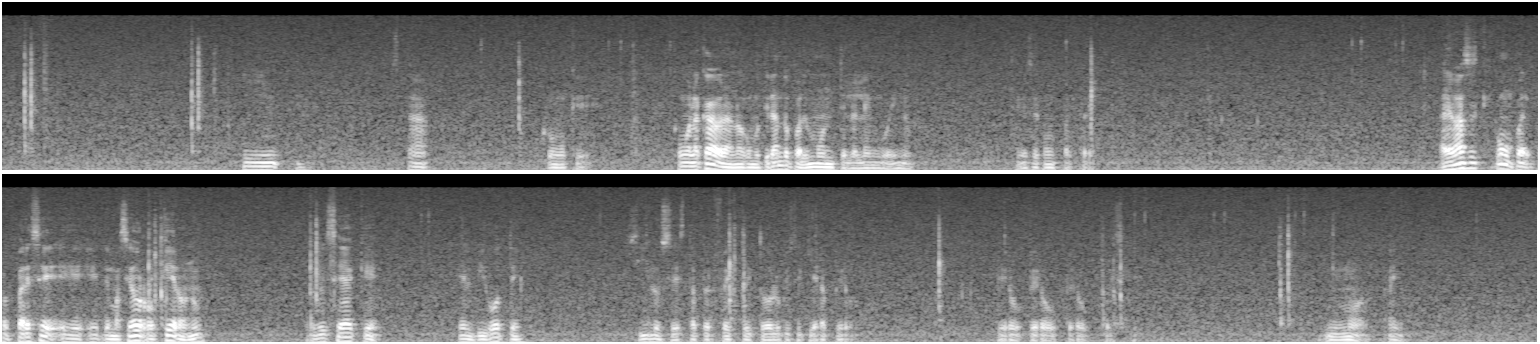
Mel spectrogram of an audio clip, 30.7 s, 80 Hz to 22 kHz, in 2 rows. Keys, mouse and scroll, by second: 0.6 alt+Tab, 2.1 alt+Tab, 3.9 click, 6.0 shift+click, 6.6-10.8 shift+drag, 11.2-11.8 ctrl+scroll down 2, 12.2 ctrl+middle click, 13.4 click, 17.1 alt+Tab, 18.7 alt+Tab, 19.5 click, 21.3-22.7 drag, 22.6 ctrl+z, 24.9 ctrl+scroll up 2, 26.7 ctrl+alt+click, 27.4 alt+click, 28.2 alt+shift+click, 30.1-30.7 drag.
